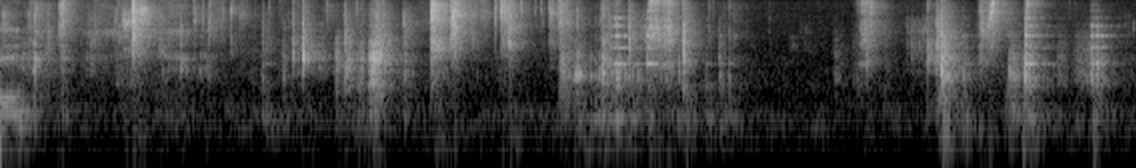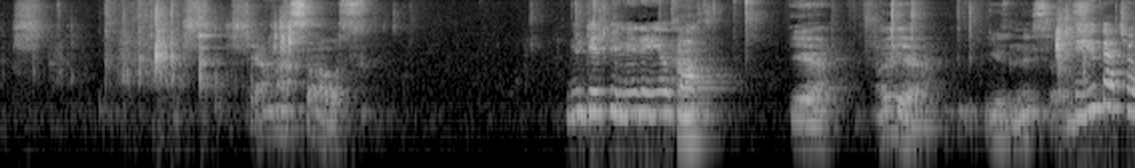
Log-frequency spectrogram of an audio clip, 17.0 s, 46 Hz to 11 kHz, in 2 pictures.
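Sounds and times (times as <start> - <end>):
crab shells cracking: 0.2 - 5.4.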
